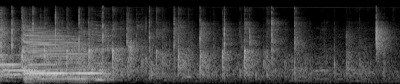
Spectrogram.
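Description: An electric guitar chord rings out for about a second, then a few scattered sharp claps follow.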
